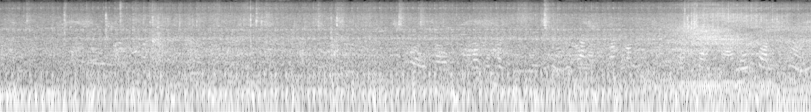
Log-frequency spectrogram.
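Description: Busy market-street ambience: a steady low rumble of traffic and motorbikes with scattered voices of people around. About eight and a half seconds in, a vehicle passes closer and the sound swells for about a second.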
